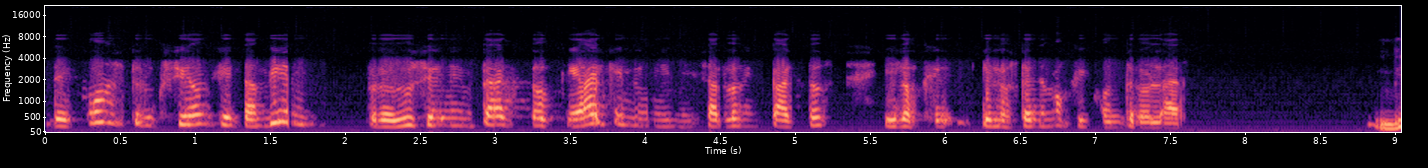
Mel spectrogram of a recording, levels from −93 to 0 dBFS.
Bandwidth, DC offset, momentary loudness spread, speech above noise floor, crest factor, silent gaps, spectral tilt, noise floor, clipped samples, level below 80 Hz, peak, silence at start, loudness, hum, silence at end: 8 kHz; under 0.1%; 13 LU; 42 dB; 16 dB; none; -7 dB/octave; -62 dBFS; under 0.1%; -66 dBFS; -6 dBFS; 0.05 s; -21 LUFS; 50 Hz at -60 dBFS; 0 s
